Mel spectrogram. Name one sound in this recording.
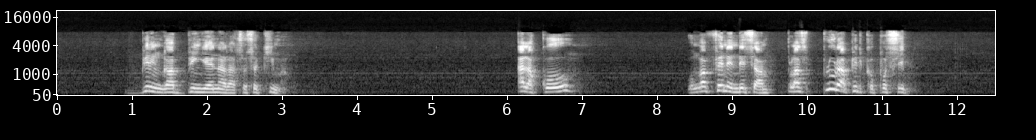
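A middle-aged man speaks with animation, close to the microphone, in short bursts with pauses.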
